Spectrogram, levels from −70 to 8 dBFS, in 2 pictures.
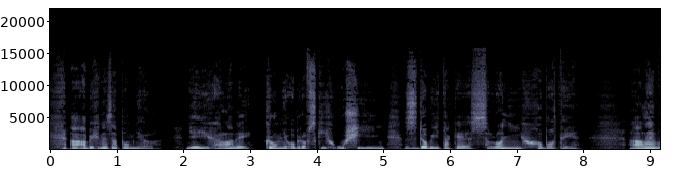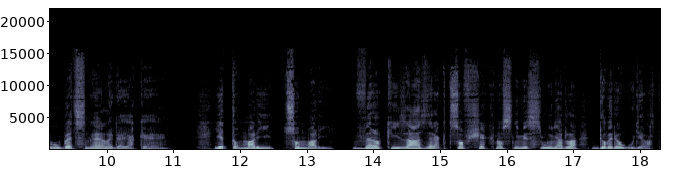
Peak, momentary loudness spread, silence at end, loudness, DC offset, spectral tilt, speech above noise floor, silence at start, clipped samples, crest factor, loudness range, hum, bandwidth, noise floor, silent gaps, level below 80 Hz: -4 dBFS; 12 LU; 0.1 s; -24 LUFS; under 0.1%; -5.5 dB/octave; 24 dB; 0 s; under 0.1%; 20 dB; 3 LU; none; 16 kHz; -48 dBFS; none; -44 dBFS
